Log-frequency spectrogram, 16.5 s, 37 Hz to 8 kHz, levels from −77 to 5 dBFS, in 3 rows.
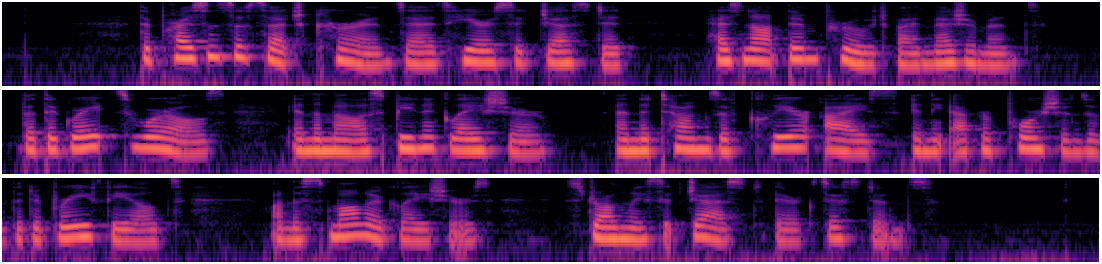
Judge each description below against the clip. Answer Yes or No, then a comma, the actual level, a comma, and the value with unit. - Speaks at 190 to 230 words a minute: No, average, 160 wpm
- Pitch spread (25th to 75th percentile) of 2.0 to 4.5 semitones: Yes, average, 3.4 semitones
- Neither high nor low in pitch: Yes, medium, 170 Hz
